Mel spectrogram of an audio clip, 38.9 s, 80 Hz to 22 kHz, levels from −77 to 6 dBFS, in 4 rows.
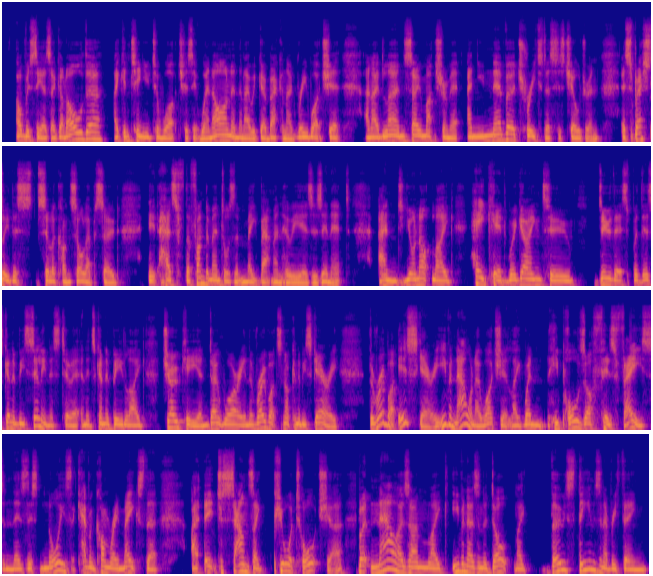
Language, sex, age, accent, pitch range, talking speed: English, male, 30-49, British, 130-200 Hz, 215 wpm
